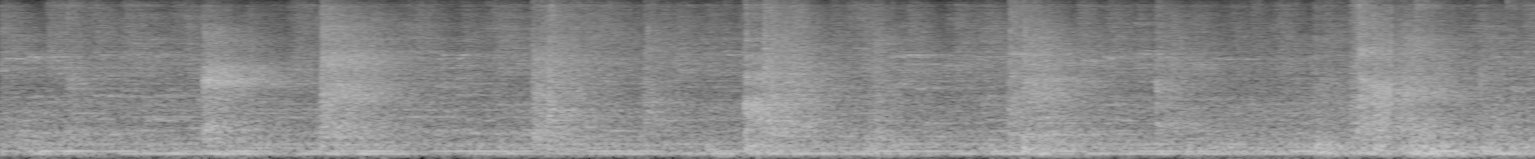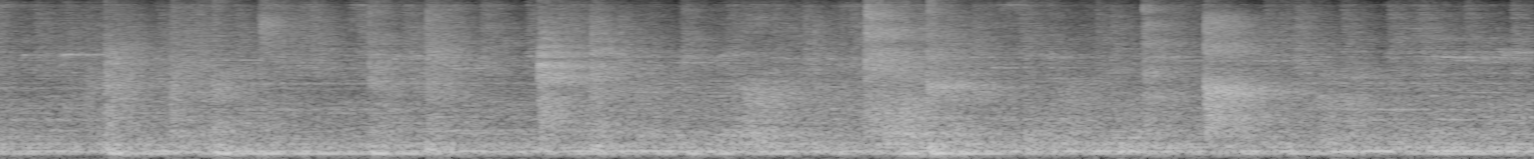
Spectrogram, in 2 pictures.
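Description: Hand-stretched pastry dough being slapped and spread on a steel worktable: irregular thuds every second or two, over a steady low hum.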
